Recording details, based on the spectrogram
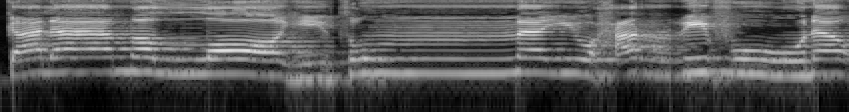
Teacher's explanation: کلام اللہ ثم یحرفونہ، یہاں سا کو نرمی کے ساتھ ادا کرتے ہوئے میم مشدد کے ساتھ ملائیں گے اور غنہ کریں گے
